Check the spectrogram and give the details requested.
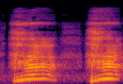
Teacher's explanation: হালকের শুরু থেকে হা এভাবে উচ্চারণ করতে হবে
